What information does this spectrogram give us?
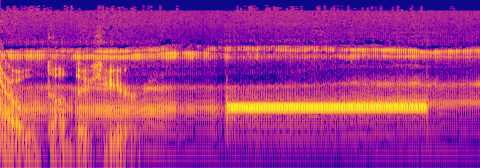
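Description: Ringback tone of an outgoing telephone call: one steady electronic tone lasting about two seconds, after a few softer, murmuring noises.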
